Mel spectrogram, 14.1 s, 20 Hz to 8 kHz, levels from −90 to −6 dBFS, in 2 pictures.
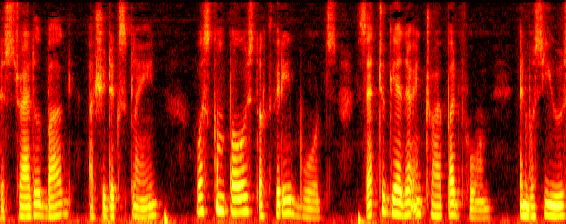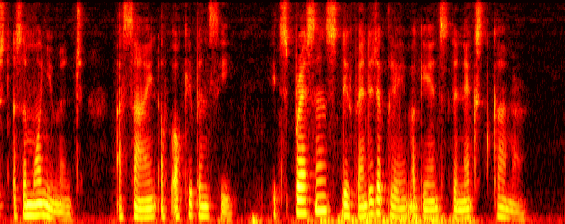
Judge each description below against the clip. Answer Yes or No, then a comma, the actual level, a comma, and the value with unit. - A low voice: Yes, low, 130 Hz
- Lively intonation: No, average, 4.4 semitones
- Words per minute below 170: Yes, average, 150 wpm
